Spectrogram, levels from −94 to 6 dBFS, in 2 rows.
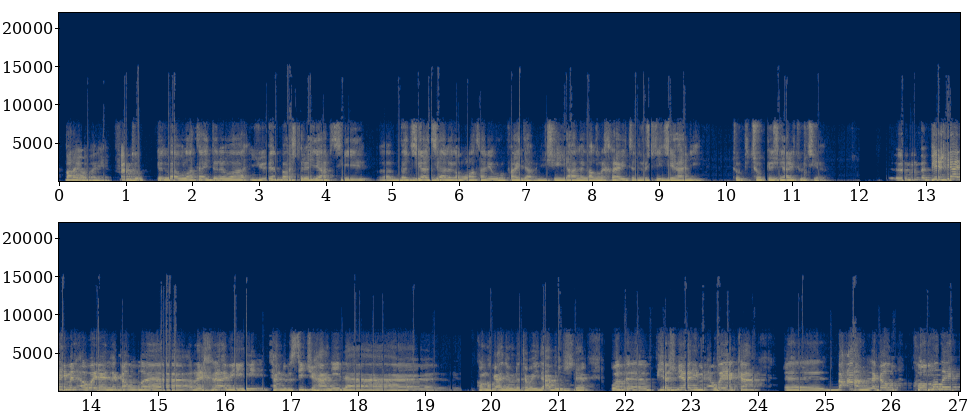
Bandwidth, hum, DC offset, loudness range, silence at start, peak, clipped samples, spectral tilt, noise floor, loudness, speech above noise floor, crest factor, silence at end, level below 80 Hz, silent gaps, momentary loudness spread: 9.8 kHz; none; under 0.1%; 3 LU; 0.1 s; -14 dBFS; under 0.1%; -6 dB/octave; -67 dBFS; -29 LUFS; 38 dB; 16 dB; 0 s; -50 dBFS; none; 7 LU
